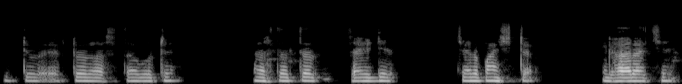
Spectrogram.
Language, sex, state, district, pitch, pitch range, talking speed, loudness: Bengali, male, West Bengal, Malda, 165 Hz, 160-170 Hz, 95 wpm, -24 LUFS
